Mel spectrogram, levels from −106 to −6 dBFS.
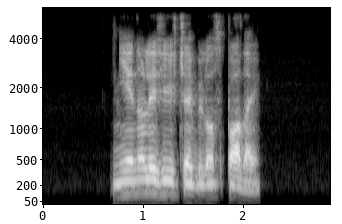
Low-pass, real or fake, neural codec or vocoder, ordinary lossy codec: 5.4 kHz; real; none; none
